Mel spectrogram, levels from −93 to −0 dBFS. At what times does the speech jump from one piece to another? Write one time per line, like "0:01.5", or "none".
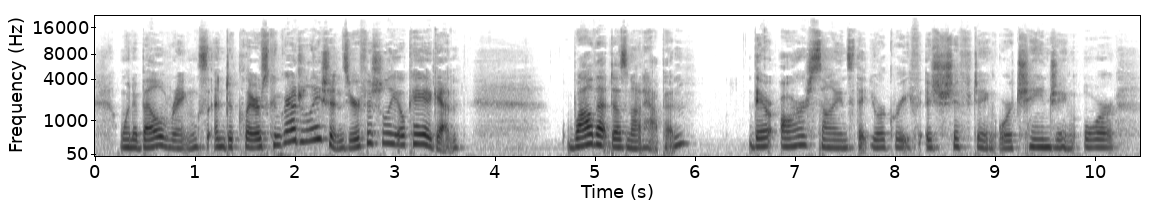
none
